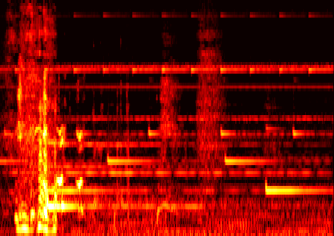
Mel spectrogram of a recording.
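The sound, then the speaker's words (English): Layered, sustained chiming tones from a sonification of planetary orbits ring out and overlap, with new bell-like notes entering every second or so. A person laughs briefly at the start. “the sonification of the orbits of plane”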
